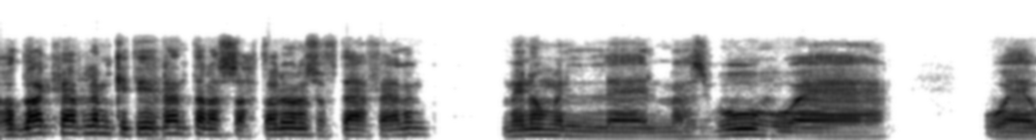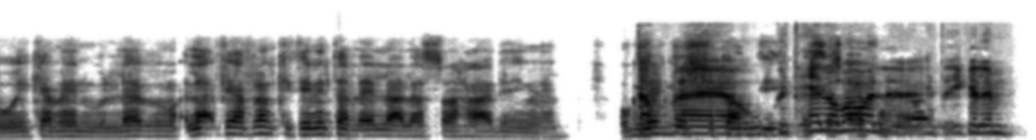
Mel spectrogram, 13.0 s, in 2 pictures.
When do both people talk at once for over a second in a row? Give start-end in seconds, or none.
10.4-12.4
